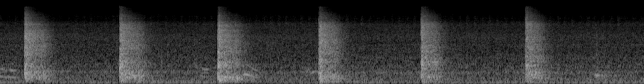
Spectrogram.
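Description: Rope-hung cloth baby swing swinging: a short, sharp noise about once a second, six times in a row, at each stroke of the swing, over a steady low hum.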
